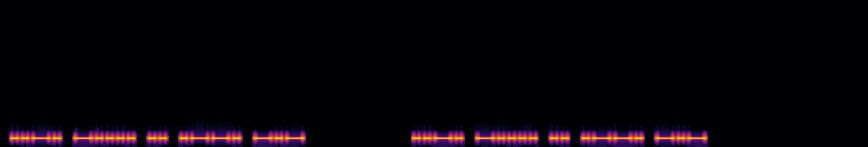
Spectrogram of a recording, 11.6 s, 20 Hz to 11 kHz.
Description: Morse code, heard as a keyed tone, about 17 wpm, 700 Hz. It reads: F6IPK F6IPK
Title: DXCC-100 Call Signs - 5 Characters - Repeated 2x - 17wpm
